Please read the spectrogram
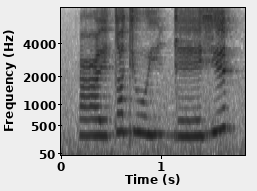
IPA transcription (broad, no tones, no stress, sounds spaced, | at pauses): ʕ e d ɑ dʲ oː j i ɡ eː zʲ ɛ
